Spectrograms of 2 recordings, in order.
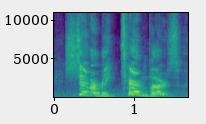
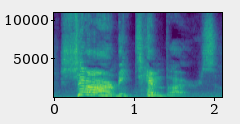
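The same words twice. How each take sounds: First: Squawking parrot, high and loud; Neptune. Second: Loud, drawn-out high roar; roaring pirate captain. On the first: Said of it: "squawked Neptune". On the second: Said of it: "roared Captain Snatchit". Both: A narrator's reading.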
